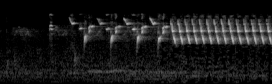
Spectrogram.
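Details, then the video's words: Segmented song from a goldfinch hybrid, with quick liquid twitters accelerating into a steady, rapidly repeated buzzy trill in the high register. "Saka Melezi Parçalı ötüm"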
